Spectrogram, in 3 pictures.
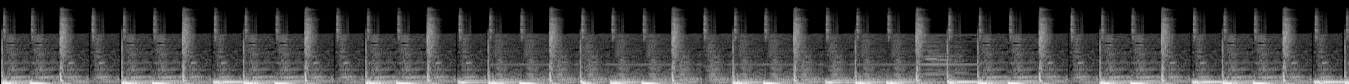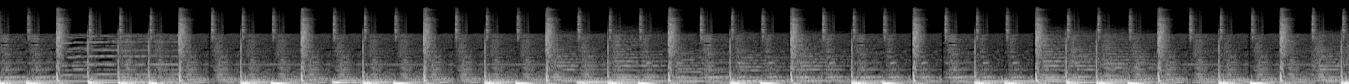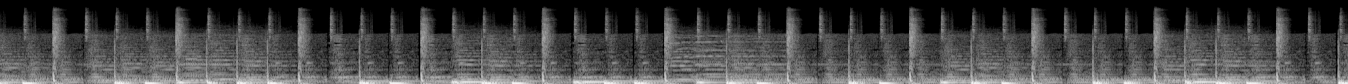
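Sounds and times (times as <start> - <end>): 
music beat: 0.0 - 40.4.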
